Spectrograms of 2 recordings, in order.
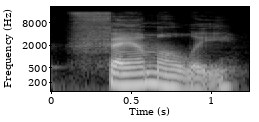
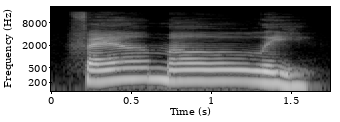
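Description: First: Said in the usual way. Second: "Family" drawn out very slowly, fa-mi-ly; syllable by syllable. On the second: Shown as a demonstration. Teacher showing three syllables, "Family" slowly in parts. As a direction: stretch each of the three beats of "Family". Syllable lesson, word broken up.

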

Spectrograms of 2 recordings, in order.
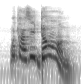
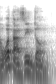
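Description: First: The same question again, far higher and pressing; high incredulous repeat. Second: Said in the usual way. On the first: Real, not acted. Challenging the singer about his uncle, high incredulous demand. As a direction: fling it up high in disbelief.

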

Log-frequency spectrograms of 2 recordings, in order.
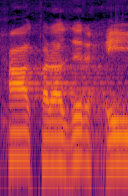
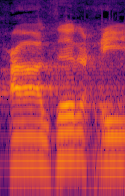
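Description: First: Final "হি" held long; drawn-out vowel. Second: Final "হি" cut short; quick short vowel. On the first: Teacher demonstrating khara jer, long "হি". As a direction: stretch the last "হি" for one alif. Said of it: "একালিপ টেনে পড়তে". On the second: Teacher demonstrating normal jer, short "হি". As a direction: keep the last "হি" brief, not held. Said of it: "তাড়াতাড়ি করতে হয়". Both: Shown as a demonstration.

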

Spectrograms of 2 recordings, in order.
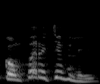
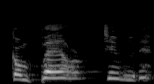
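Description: First: Said in the usual way. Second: "comparatively" squeezed, with a middle syllable dropped; stumbled pronunciation. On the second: Real, not acted. Preacher tripping on a long word mid-sermon, stumbled pronunciation. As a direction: trip over "comparatively", saying it like "compair-tively".

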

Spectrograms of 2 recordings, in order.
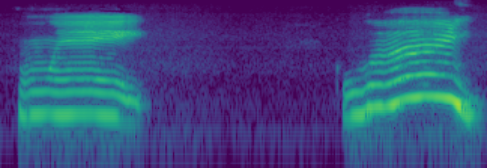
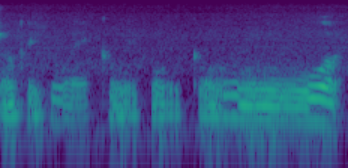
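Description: First: Building yell. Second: Much softer, repeating go away under the breath; murmured shoo. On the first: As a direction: go away then a higher, much louder Go away!. Shooing a player, rising to yell. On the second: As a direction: quietly shoo them off, almost to yourself. Shooing a player away, murmured. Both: Real, not acted.

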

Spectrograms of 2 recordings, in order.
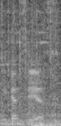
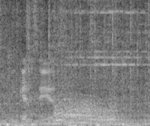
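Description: First: Said in the usual way. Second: Slow, higher, frozen with dread; scared. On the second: Real, not acted. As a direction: let the fear slow each word down. Spotted by monster in game.

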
